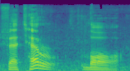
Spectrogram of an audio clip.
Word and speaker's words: فَتَرْضَى: This ra, it will be pronounced with tafkheem. Why? Is it have a kasra? No. It has a sukoon. Is the previous letter a kasra? No. Okay? So you pronounce it فَتَرْضَى.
